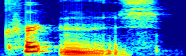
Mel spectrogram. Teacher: It's curtains with a real T, curtains, or I can use a stop T and say curt, stop the air, put the tongue up, curt, mns, and go directly to the N, curtains.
